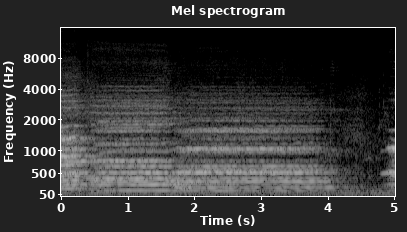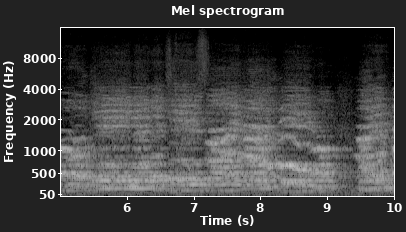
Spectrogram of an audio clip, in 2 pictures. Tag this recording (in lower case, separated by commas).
gospel music, music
